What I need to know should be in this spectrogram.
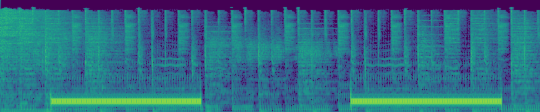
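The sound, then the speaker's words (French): Telephone ringback tone while calling someone from Martinique: two long, steady, mid-pitched tones with a pause between them, over faint background sound. “J'espère qu'elle va décrocher.”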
